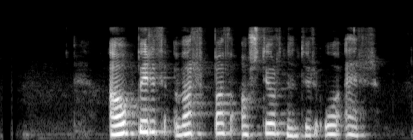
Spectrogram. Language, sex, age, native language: Icelandic, female, 18-19, Icelandic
